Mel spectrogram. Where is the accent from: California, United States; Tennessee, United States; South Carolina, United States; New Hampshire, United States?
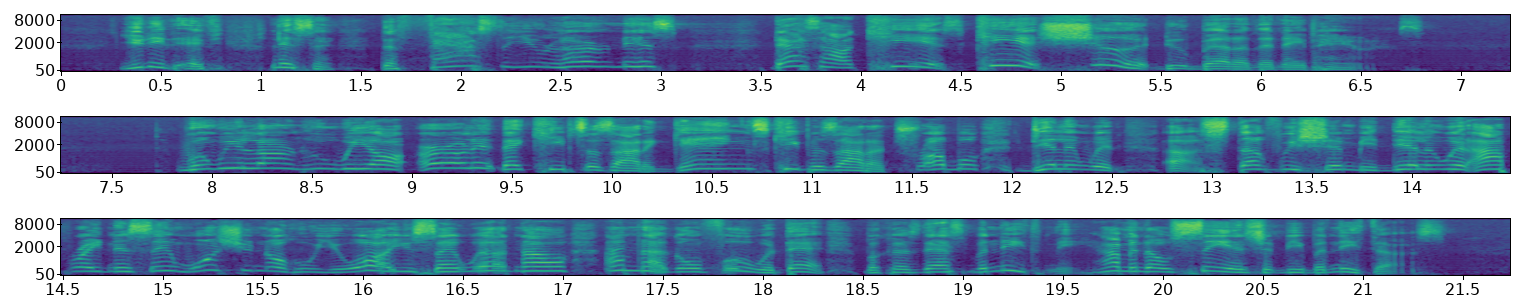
Tennessee, United States; born there; I was born in Jump Street, Tennessee, amen, on July the 1st, 1971, amen.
